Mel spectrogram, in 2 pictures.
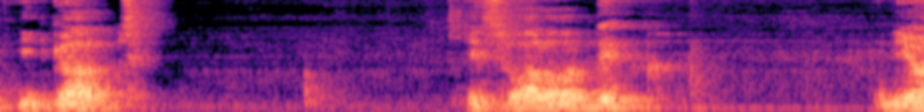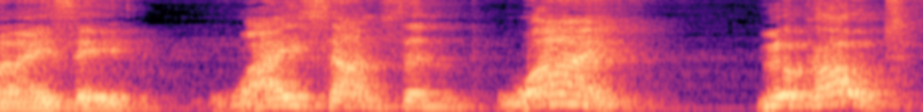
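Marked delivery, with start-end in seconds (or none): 5.6-9.2 higher and louder, urgent slow call; warning cry. Acted. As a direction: shout a warning to a man about to fall. Congregation warning Samson.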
